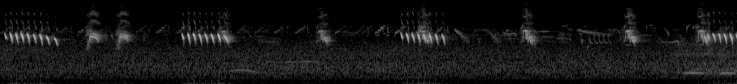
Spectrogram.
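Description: European greenfinch singing rapid, buzzy trills of fast repeated high notes roughly every two seconds, mixed with short sharp chips and a soft background hiss.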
